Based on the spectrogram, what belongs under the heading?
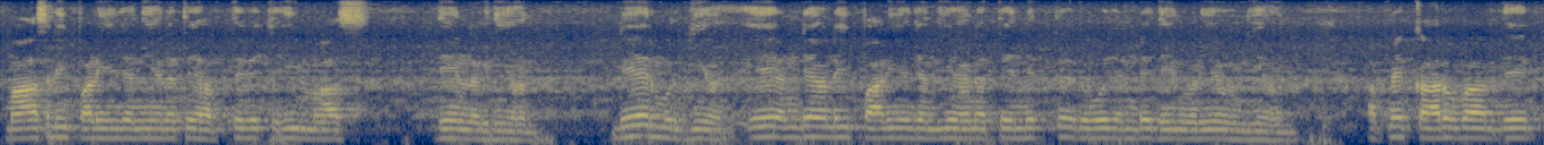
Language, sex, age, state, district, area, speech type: Punjabi, male, 30-45, Punjab, Mansa, urban, spontaneous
